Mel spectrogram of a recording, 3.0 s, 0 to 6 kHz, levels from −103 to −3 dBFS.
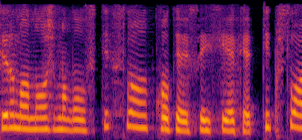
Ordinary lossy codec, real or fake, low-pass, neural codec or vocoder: AAC, 24 kbps; fake; 5.4 kHz; codec, 44.1 kHz, 1.7 kbps, Pupu-Codec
